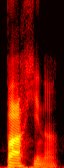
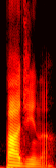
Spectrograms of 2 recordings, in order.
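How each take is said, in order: First: The g sounds like an English h. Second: The g sounds like an English j. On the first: The speaker calls it right. "we pronounce it página" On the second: The speaker calls it wrong. "It's not pronounced página"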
